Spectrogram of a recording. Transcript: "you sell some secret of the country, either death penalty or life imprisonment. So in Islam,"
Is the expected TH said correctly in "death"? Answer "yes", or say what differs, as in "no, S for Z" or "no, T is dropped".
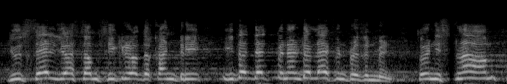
no, T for TH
